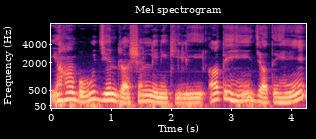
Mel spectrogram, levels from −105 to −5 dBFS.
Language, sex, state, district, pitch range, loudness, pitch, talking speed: Hindi, male, Odisha, Sambalpur, 130-195 Hz, -16 LUFS, 165 Hz, 155 wpm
